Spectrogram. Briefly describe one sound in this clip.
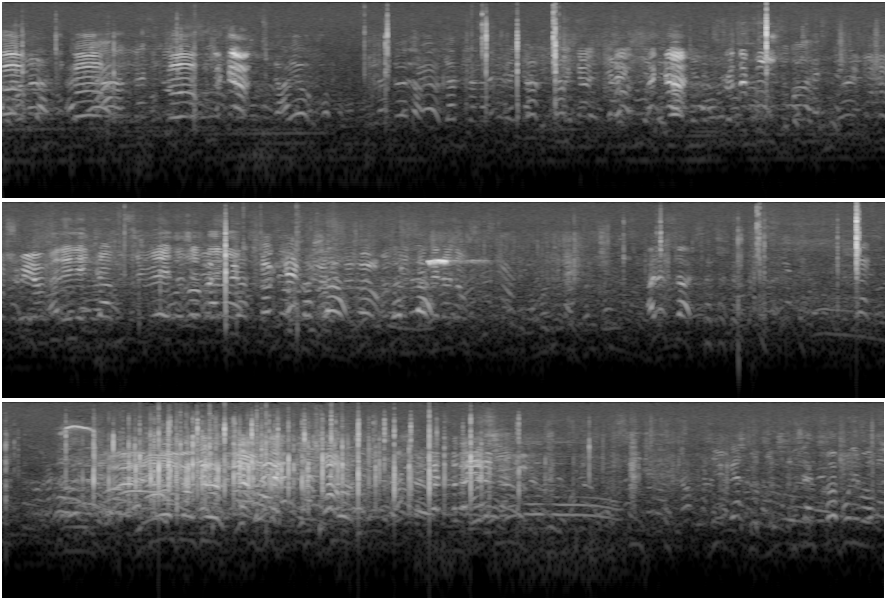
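Young girls call out and shout to each other across an open field.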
